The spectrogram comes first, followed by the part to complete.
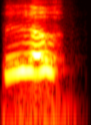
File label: human baby toddler male 15 months vocal "hello"; sound effects one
